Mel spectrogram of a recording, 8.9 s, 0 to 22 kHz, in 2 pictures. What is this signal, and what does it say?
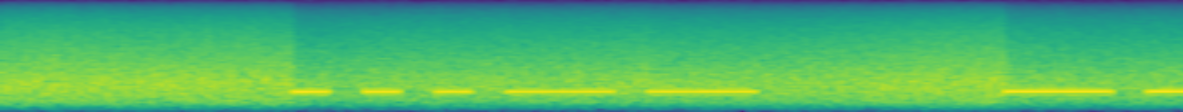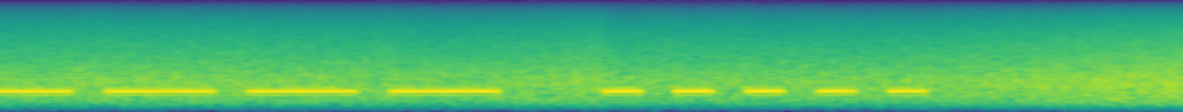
Morse code, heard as a keyed tone, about 9 wpm, 750 Hz, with radio static and a narrow filter. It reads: 3 05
